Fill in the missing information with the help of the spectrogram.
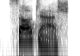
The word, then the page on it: soutache: Indian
